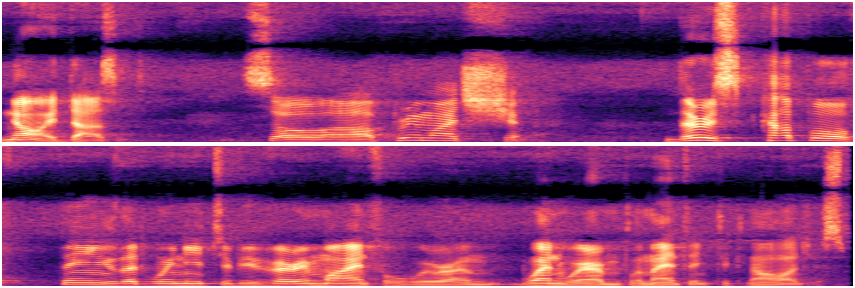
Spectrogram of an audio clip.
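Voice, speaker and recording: A man speaks at a moderate pace with a non-native accent. His intonation is lively. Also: medium pitch for a man. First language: not English. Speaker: security architect. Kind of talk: conference talk.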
